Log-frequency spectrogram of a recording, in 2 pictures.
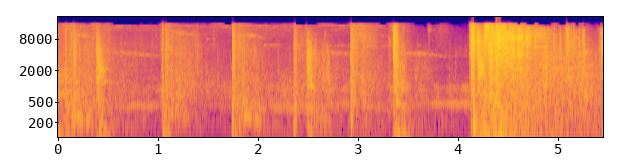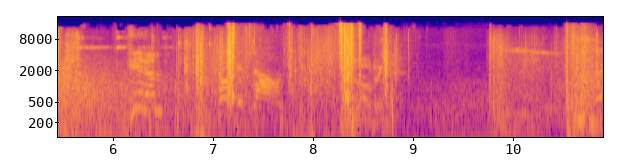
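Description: A rifle fires sharp, loud shots in quick succession.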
